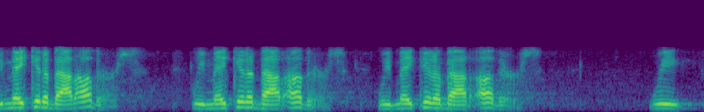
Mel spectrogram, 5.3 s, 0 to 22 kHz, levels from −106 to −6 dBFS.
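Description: From start to finish the speech carries G.729 codec damage: plainly rough, slightly synthetic and thin, which fits an 8 kbit/s G.729A stream rebuilding each frame from a filter and a few pulses. A spectrogram shows energy between 150 Hz and 3.5 kHz, nothing above 3.7 kHz.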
